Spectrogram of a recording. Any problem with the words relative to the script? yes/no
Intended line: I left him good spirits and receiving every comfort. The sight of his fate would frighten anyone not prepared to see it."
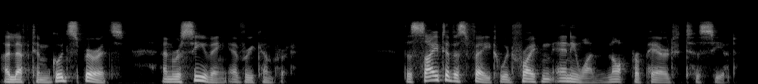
no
